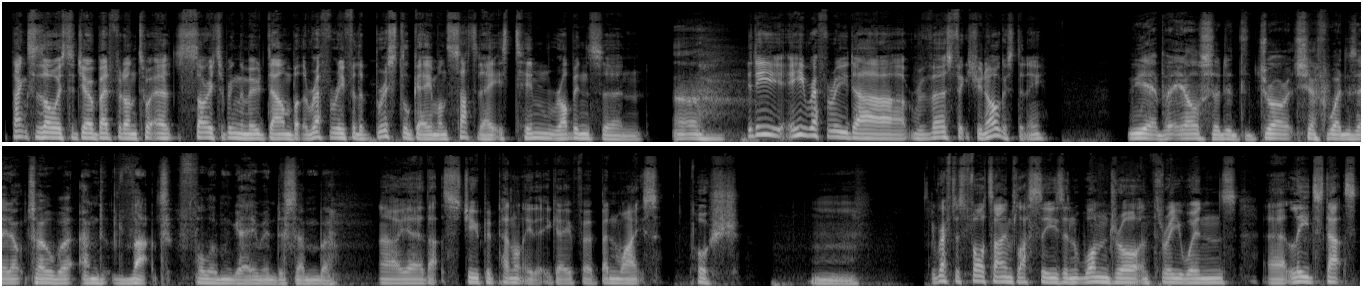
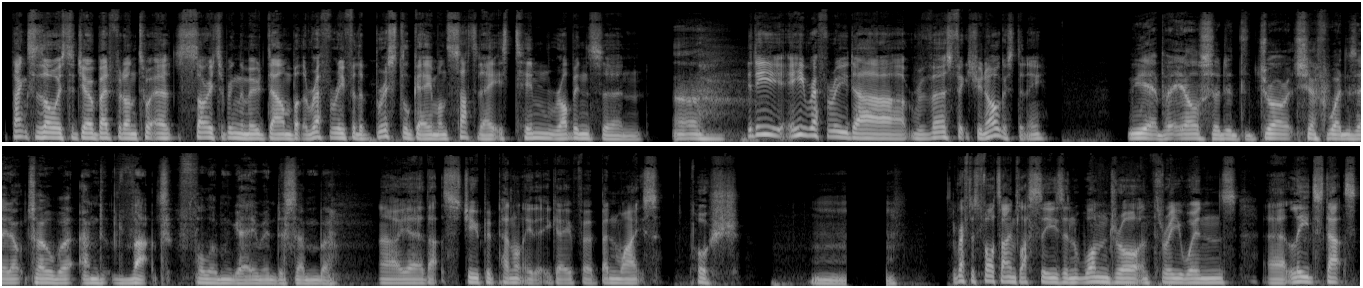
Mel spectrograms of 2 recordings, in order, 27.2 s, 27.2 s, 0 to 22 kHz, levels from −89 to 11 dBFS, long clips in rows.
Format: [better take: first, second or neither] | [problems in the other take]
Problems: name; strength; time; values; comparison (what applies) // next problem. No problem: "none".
first | audio freezing; at 22 s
